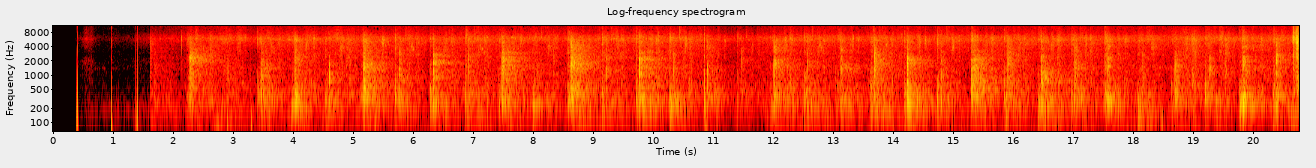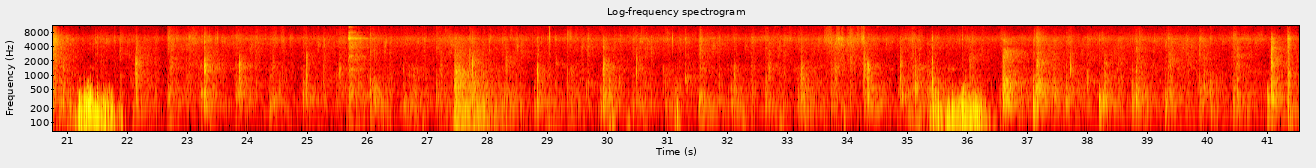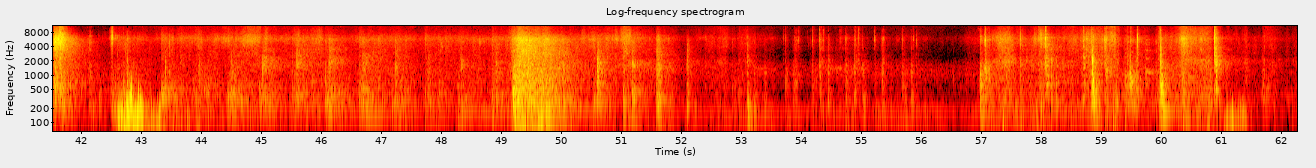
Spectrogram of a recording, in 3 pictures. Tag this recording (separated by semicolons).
doors; Footsteps; keypad; atmosphere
